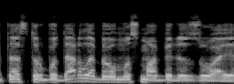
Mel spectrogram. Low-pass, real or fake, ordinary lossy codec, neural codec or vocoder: 14.4 kHz; fake; MP3, 48 kbps; vocoder, 44.1 kHz, 128 mel bands every 512 samples, BigVGAN v2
